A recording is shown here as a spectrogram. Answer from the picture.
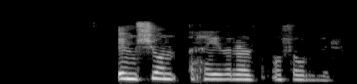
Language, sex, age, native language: Icelandic, male, 10, Icelandic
